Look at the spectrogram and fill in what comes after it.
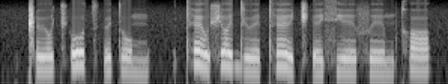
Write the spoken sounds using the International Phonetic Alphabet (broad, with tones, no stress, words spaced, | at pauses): ǁʏː˨o̯t͡ʃʼo˦ t͡sʼʏ˨to˨m | tʰɛ˦˨o̯ʃʌ˦e̯ dʏː˨e̯tʰɛ˦˨e̯ t͡ʃʼe˨sʲeː˨feː˨m kʰʌ˦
